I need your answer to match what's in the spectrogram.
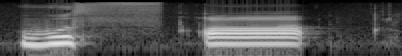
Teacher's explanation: بل عور و تل وس قو، تے کو لام سے جوڑیں گے، بل عور و تل وس قو، اور سا کو سین نہیں پڑھنا. سا کے لیے ہماری جو زبان ہے اوپر والے دانت پر ٹچ ہو اور ذرا سی ٹپ باہر ہو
